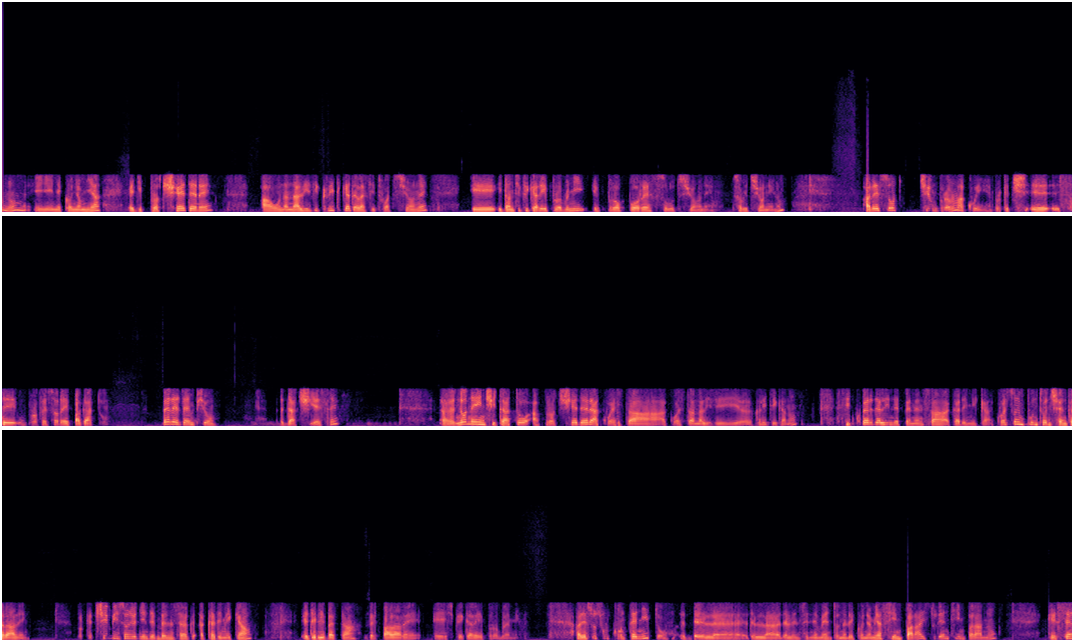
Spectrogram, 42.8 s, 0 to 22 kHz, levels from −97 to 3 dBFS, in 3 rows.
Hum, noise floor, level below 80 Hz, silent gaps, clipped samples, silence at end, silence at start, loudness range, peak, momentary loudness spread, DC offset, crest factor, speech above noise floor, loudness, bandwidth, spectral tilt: none; -64 dBFS; -64 dBFS; none; under 0.1%; 0 s; 0 s; 5 LU; -4 dBFS; 14 LU; under 0.1%; 20 dB; 40 dB; -24 LUFS; 4.1 kHz; -8.5 dB/octave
